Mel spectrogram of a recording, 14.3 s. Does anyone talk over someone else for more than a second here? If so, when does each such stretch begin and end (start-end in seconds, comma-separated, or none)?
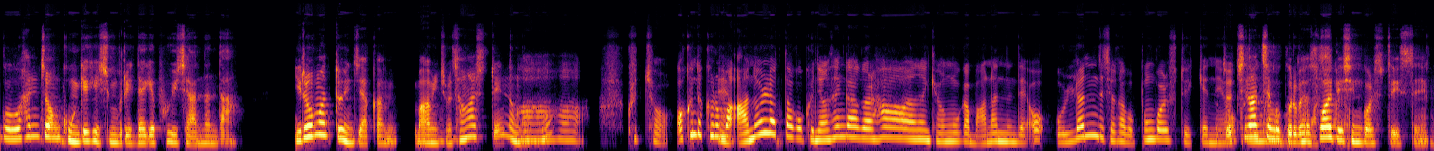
12.1-13.5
